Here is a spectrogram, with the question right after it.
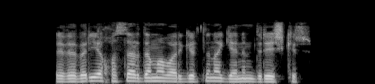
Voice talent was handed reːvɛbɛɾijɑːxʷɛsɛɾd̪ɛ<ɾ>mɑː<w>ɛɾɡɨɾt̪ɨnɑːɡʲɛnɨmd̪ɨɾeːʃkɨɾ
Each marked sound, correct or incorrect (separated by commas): incorrect, correct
